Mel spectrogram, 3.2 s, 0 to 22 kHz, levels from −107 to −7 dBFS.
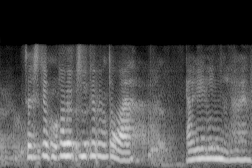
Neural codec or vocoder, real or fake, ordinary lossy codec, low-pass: codec, 16 kHz, 1 kbps, FreqCodec, smaller model; fake; none; 7.2 kHz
